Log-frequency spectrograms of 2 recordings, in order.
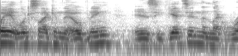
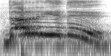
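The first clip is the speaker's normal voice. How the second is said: loud high Japanese anime shout; Japanese anime accent; 12 dB louder than usual. Retold or imitated. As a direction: shout the name like an anime hero. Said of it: "say it in the Japanese accent".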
